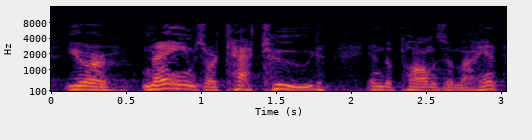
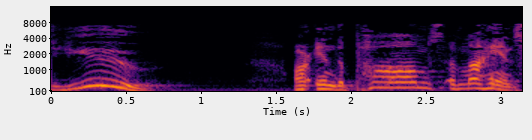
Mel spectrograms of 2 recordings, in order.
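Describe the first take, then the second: First: Said in the usual way. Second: "You" set apart and hit louder, then a pause before the rest; stress on You. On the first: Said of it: "what I want you to see here is he didn't say". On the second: Shown as a demonstration. Preacher correcting the verse, stressing "You" loudly. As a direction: land hard on "You" alone, then carry on. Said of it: "See, he says, I want you to see this. You are in".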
